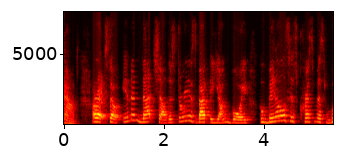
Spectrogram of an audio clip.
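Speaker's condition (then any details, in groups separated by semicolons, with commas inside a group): No condition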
